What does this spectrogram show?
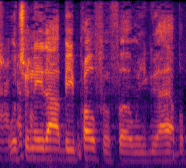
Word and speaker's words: ibuprofen: So, it's properly pronounced ibuprofen, but nobody says it that way. I The ibuprofen is more fun.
